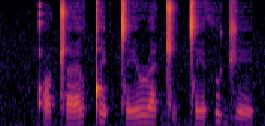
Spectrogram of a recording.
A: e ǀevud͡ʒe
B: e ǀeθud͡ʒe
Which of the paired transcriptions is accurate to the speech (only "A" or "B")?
B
